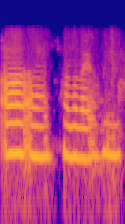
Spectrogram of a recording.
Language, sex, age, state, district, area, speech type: Assamese, female, 18-30, Assam, Dhemaji, urban, conversation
